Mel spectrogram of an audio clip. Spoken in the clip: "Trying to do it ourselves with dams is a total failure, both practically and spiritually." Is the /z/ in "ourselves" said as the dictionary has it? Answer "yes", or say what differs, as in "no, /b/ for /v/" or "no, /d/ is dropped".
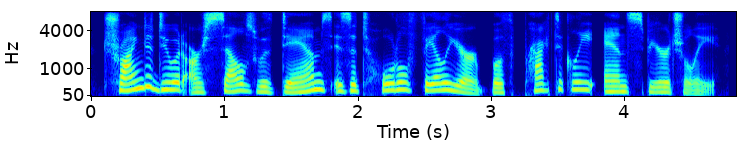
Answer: yes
